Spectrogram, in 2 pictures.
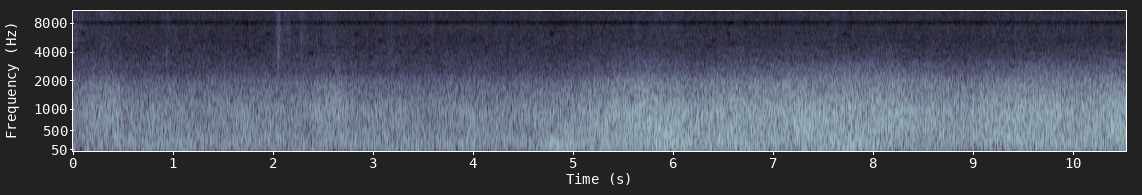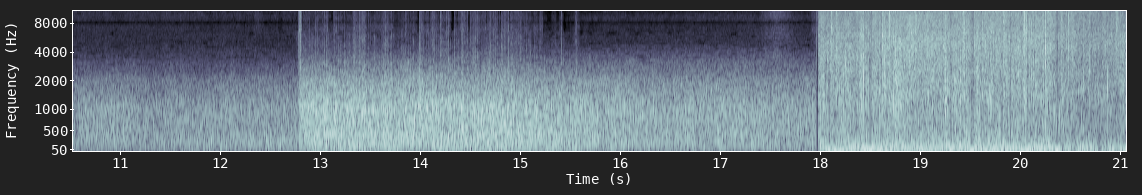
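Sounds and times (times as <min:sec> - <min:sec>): volcanic eruption rumble: 0:00.0 - 0:21.0
faint crackling: 0:18.0 - 0:21.0.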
